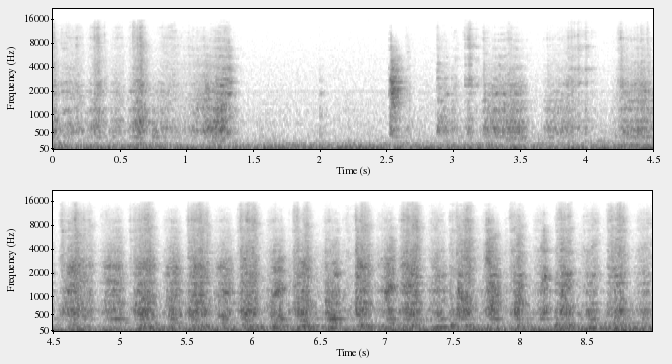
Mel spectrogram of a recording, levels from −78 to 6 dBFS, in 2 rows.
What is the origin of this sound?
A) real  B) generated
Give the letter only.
A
